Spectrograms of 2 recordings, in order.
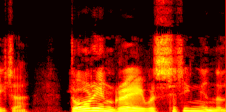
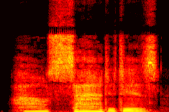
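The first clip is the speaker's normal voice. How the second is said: slow, soft, higher-pitched lament; sad musing; 7 semitones higher, 5 dB quieter, slower than usual. A narrator's reading. Dorian staring at his own portrait, sad and slow. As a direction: draw it out softly, sorrowfully.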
